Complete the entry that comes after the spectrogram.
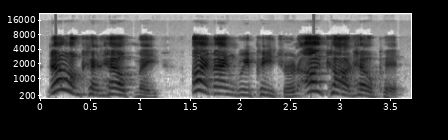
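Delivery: loud, furious shout of go away; angry shout. Acted. Angry boy shouting at the superpower to go away. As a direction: yell it to push them off.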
